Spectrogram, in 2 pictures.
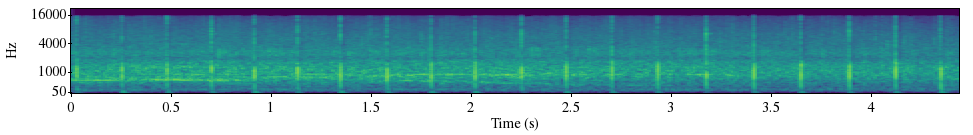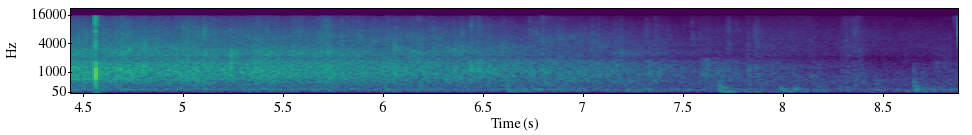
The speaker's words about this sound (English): Please join me in a round of applause for our Executive Masters in Health Administration graduates.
